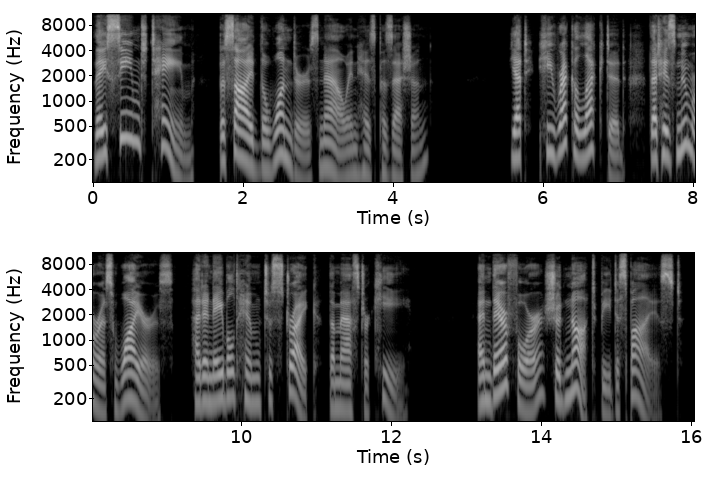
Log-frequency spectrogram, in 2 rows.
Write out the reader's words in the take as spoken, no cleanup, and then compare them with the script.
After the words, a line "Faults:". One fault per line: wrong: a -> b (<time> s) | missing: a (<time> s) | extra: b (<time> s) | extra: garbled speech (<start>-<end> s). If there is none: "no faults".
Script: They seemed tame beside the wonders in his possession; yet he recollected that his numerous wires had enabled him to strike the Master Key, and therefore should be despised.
They seemed tame beside the wonders now in his possession; yet he recollected that his numerous wires had enabled him to strike the Master Key, and therefore should not be despised.
Faults:
extra: now (3.0 s)
extra: not (14.3 s)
